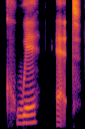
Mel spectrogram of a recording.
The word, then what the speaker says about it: quiet: The real key to remembering this word is right there in the pronunciation. Go ahead and say it out loud with me. Qui-et. You feel that? There are two separate parts. Two syllables.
